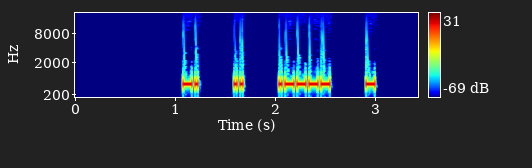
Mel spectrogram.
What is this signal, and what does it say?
Morse code, heard as a keyed tone, about 40 wpm, spaced as for 19 wpm, 700 Hz. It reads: NI1T
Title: USA Call Signs - 4x Character Spacing - 40wpm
